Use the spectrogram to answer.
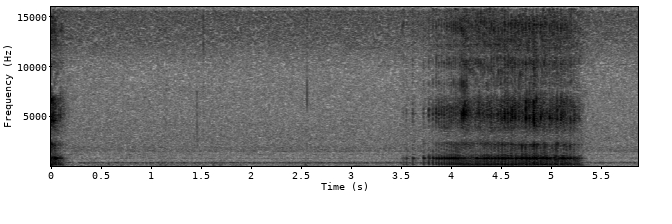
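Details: Small dog Po, who snores loudly every night, asleep: quiet breathing, then one loud, rattly, fluttering snore lasting about two seconds.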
